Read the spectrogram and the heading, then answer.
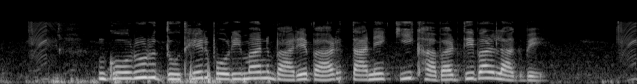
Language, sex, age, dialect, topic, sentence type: Bengali, female, 18-24, Rajbangshi, agriculture, question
